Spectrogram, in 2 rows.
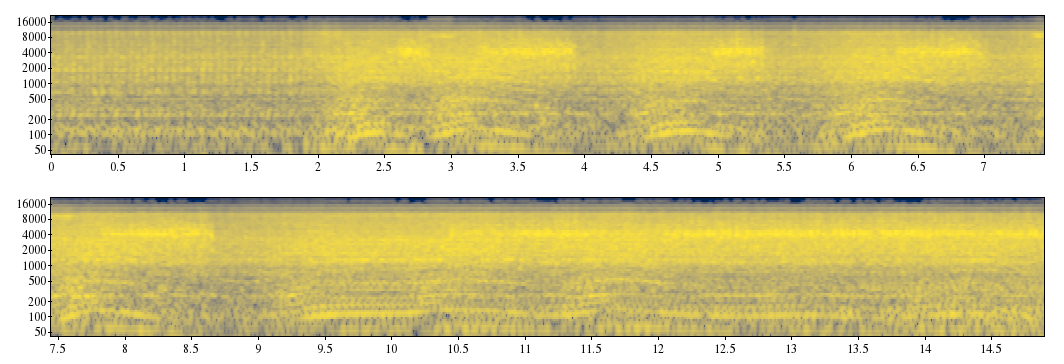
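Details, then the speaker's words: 2006 Ford Explorer, Ford 4.0L SOHC V6, warm with thinned oil, tensioner previously replaced and leaking, blipped gently: harsh metallic rattle rising and falling with revs, the known death rattle; timing chain rattle suspected, not confirmed. "All right, so as you can hear, she's hurting. That's what Ford 4.0 Death Rattle sounds like."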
